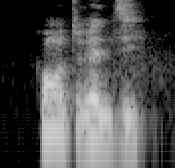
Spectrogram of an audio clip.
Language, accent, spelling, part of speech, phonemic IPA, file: French, Canada, contredits, verb, /kɔ̃.tʁə.di/, LL-Q150 (fra)-contredits.wav
- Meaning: masculine plural of contredit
